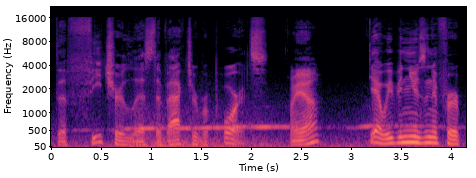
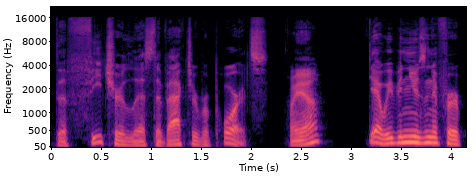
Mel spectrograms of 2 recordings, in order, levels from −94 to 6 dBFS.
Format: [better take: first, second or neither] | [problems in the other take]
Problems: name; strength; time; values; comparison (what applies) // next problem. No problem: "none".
second | wind noise on the microphone; heavy; 7 dB below the speech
